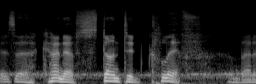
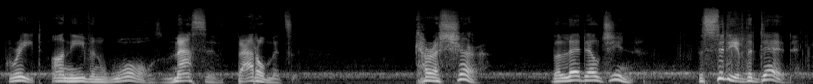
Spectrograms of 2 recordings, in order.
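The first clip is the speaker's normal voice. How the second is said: awed excitement; 5 semitones higher than usual. Acted. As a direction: call out the ancient names in growing awe. Seeing the lost city appear.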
